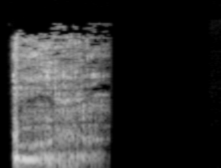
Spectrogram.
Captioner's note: troll Growling 👺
